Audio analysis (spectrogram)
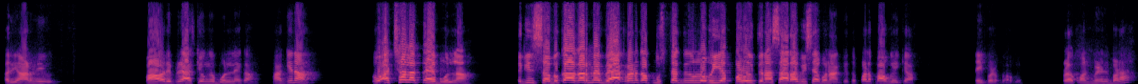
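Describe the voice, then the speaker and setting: A man teaching English to exam aspirants in a live classroom lecture, constantly quizzing students with call-and-response questions. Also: high voice. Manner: call-and-response questioning, lively rhetorical checks.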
